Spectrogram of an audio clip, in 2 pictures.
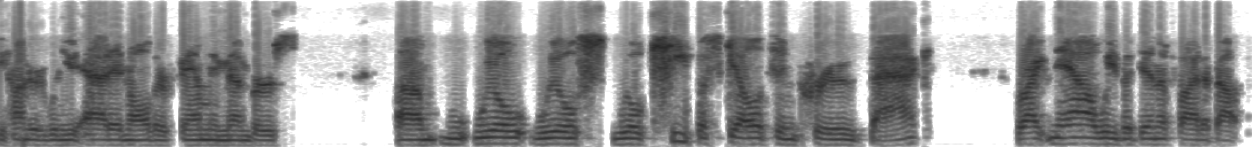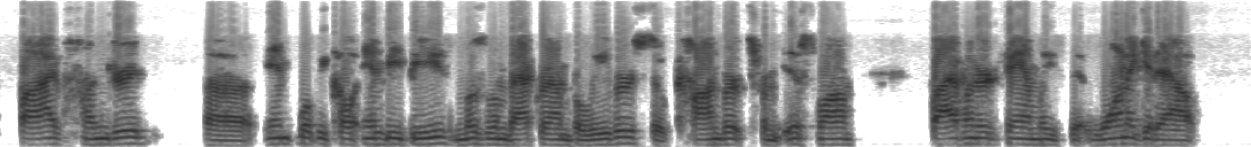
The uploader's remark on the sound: Joining me by phone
